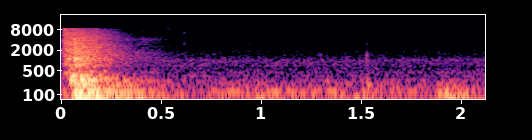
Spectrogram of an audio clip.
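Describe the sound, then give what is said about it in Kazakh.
A door slammed shut: one heavy, booming thud at the very start, fading into a quiet, low rumble with faint scattered knocks afterwards. “Есікті тарсылатпаңдаршы, балалар.”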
